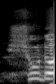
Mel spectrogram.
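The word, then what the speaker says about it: pseudo: করে সবাই একটু ভালোভাবে খেয়াল করবা এনস কি উচ্চারণ হবে সুডো NMOS P এস ইউ ডি ও সুডো এনমস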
